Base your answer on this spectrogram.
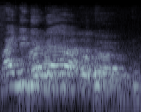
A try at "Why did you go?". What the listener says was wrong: गाओ नहीं बेटा, थोड़ा सा गो गो या why did you गो? Why did you गो?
